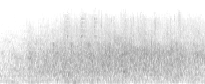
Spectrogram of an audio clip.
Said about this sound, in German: Haben Sie das gemerkt? Der Applaus vorn war dünn, nicht?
